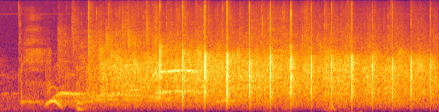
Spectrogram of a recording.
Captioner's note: audience clapping and cheering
